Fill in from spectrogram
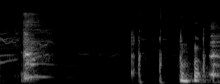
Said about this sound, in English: You know that bark is going somewhere funny. Like, I might even add it to the board.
